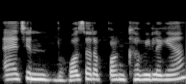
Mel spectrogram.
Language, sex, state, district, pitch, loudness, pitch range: Garhwali, female, Uttarakhand, Uttarkashi, 225 Hz, -11 LUFS, 215-240 Hz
